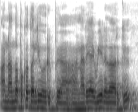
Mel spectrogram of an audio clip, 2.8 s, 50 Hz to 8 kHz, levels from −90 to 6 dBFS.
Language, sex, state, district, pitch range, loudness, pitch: Tamil, male, Tamil Nadu, Nilgiris, 115-130 Hz, -15 LUFS, 125 Hz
